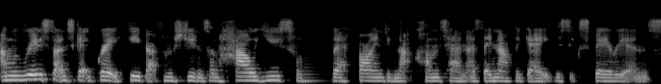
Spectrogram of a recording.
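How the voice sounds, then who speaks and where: A woman with a Coventry accent, fairly low in pitch, at a fairly quick pace with hardly any pauses and fairly even intonation. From English Midlands, Coventry. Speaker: charity chief executive, webinar host. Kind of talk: webinar presentation. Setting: video call.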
